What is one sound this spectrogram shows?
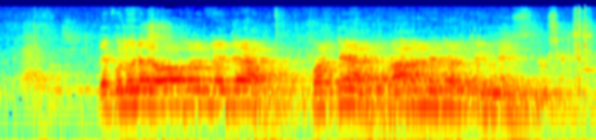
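An elderly man chants loudly and steadily nearby.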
